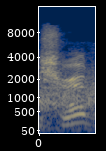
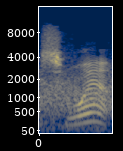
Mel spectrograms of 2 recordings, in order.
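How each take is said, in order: First: The word begins with an 'shr' sound. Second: The word begins with an 'sw' sound. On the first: "we say shrimp" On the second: "they say swimp"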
